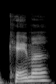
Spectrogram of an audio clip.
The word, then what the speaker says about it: cama: It's always A, like the A in father. Always. Okay. So cama, C-A-M-A, meaning bed. It's just that both A's the same, nice and open, that consistency.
